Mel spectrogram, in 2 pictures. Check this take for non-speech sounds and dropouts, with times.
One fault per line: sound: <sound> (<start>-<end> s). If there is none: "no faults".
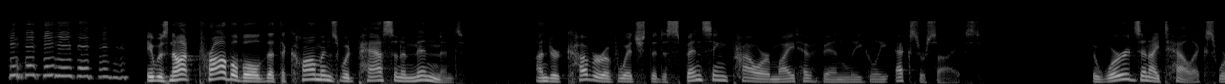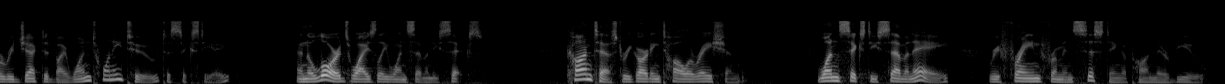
sound: laugh (0.1-1.3 s)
